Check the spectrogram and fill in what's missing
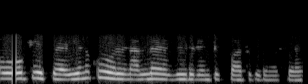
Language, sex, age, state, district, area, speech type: Tamil, female, 30-45, Tamil Nadu, Viluppuram, rural, conversation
